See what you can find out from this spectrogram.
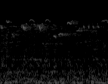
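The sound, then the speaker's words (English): A morning chorus of marsh birds at Tektaxan Marsh and Saturna Island, British Columbia, including American robins, red-winged blackbirds, nuthatches, yellowthroats and ravens: many high chirps and trills overlapping in a steady, fairly faint wash of song with no voices. “American robins, red-winged blackbirds, nuthatches, yellowthroats, and ravens are heard in the rich tapestry of morning birdsong”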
